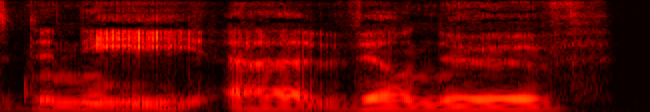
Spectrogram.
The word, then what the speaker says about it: Denis Villeneuve: The director is Denis Villeneuve.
